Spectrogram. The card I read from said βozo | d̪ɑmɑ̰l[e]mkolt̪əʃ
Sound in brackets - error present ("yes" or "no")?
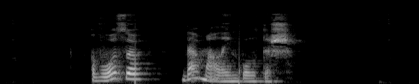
no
